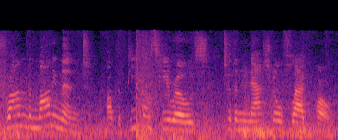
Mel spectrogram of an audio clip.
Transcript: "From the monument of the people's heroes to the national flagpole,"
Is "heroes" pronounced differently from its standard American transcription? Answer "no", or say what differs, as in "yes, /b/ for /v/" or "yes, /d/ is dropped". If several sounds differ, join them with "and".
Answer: no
